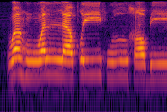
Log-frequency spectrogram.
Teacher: واللام في قوله تعالى اللطيف مرققة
